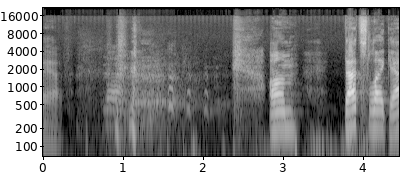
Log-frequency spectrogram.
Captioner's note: laughter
